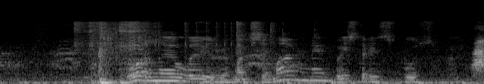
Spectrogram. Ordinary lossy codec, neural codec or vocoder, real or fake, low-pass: none; none; real; none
